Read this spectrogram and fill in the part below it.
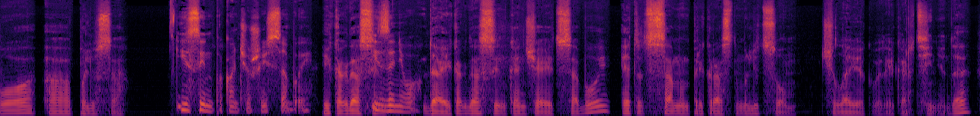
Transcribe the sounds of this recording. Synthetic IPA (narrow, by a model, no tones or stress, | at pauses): voəpəlʲʊsa̰ | isɨnpɐkonʲt͡ɕɪfʂɨjsːɐbo̞̰jikɐɡd̪asɨɪzzːənʲɪvo̞d̪aɪkɐɡd̪asɨnkɐnʲt͡ɕæjɪt̪sɐbo̞jɛt̪ət̪samɨmpɾʲɪkɾasnəmlʲɪt̪so̞̰m | t͡ɕɪlˠɐvʲe̞̰kvɛ̰t̪ə̰jkɐ̰rtʲʰinʲɪ̰d̪a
